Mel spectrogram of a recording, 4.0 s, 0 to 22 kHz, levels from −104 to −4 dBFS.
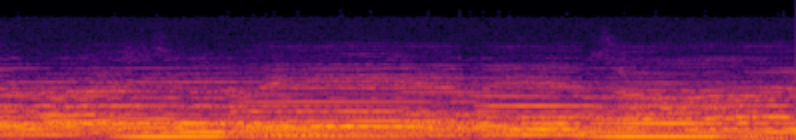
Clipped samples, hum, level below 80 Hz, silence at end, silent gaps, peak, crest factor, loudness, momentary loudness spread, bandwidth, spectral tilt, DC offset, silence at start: under 0.1%; none; -54 dBFS; 0 s; none; -20 dBFS; 12 dB; -32 LUFS; 3 LU; 6 kHz; -10 dB/octave; under 0.1%; 0 s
